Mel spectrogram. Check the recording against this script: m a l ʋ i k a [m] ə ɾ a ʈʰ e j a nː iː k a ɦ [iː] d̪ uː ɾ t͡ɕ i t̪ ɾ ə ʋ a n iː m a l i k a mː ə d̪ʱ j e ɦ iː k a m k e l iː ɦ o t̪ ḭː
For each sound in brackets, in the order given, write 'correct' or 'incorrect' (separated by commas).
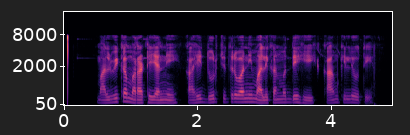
correct, correct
